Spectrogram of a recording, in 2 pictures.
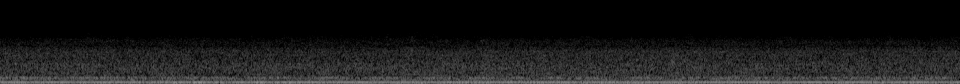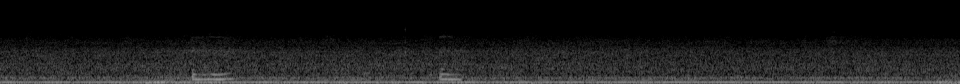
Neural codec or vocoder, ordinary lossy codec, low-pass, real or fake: none; MP3, 24 kbps; 7.2 kHz; real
